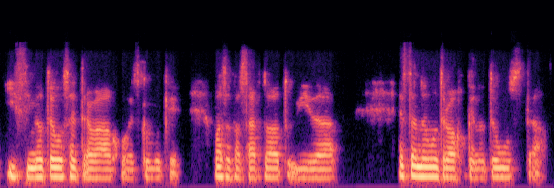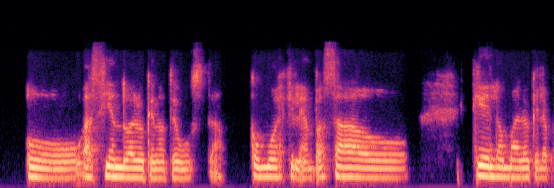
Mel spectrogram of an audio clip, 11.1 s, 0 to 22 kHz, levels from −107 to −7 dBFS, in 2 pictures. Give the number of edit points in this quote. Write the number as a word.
one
